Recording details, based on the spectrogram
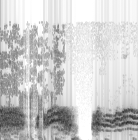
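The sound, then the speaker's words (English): A cat yowls loudly in two long, wavering cries separated by a brief pause after being stepped on, with voices talking underneath. “Well, he stepped on it, and then the cat was like, I don't like being stepped on.”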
